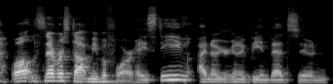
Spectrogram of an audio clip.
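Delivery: normal talking voice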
